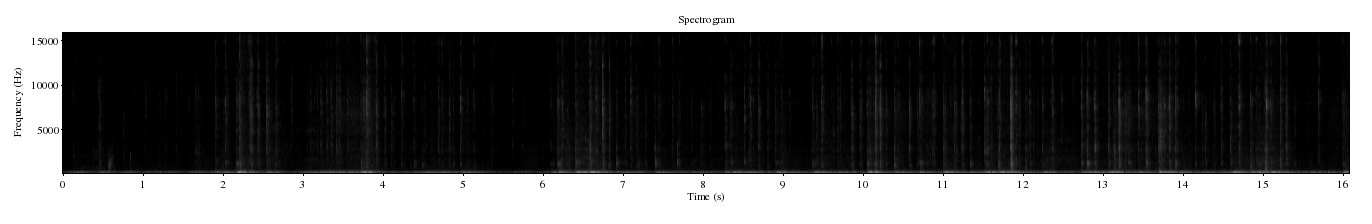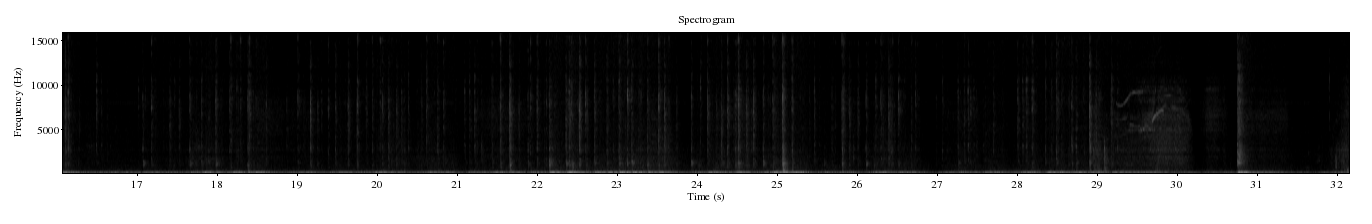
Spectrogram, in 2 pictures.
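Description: Faint typing on a computer keyboard: irregular runs of keystroke clicks with short pauses between them.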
